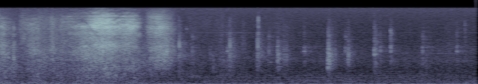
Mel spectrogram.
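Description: Soft rustling of bedclothes and clothing for the first two seconds or so, swelling just after a second in, then a few faint scattered clicks.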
